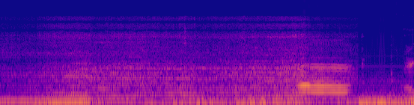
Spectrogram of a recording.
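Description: A motorcycle engine roars and revs hard through an air wheelie on a road by a small municipal airport, a loud close drone rising in pitch before cutting off sharply, with someone talking over it.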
